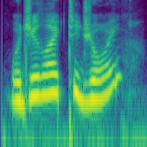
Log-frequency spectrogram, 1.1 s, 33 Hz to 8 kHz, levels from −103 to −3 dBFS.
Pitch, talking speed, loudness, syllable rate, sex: 215 Hz, 270 wpm, -14 LUFS, 6.6 syllables/s, female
